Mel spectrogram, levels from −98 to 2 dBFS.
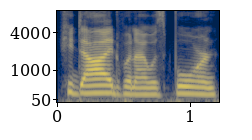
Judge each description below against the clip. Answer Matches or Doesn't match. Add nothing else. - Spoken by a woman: Matches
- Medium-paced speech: Doesn't match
